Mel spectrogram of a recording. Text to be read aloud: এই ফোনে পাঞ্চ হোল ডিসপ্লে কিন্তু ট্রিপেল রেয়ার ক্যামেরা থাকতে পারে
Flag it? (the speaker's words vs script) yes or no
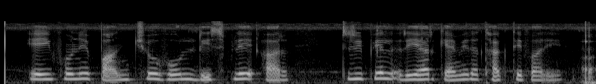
yes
